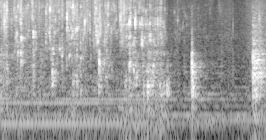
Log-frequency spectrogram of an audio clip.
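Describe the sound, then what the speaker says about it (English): Running tap water pours steadily into a kitchen sink while hands are washed, with a continuous splashing flow close by and a couple of sharper splashes and knocks near the end. "Can I just wash my hands?"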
